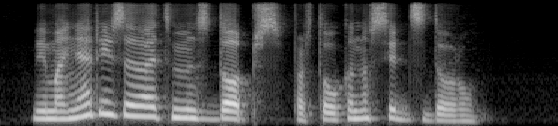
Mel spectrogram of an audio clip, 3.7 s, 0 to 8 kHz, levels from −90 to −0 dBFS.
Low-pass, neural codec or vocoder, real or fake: 7.2 kHz; codec, 16 kHz, 0.3 kbps, FocalCodec; fake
